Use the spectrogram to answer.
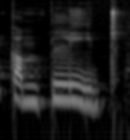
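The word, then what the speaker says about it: complete: तो कंप्लीट, तो यहाँ पर कंप्लीट करके इसको प्रोनाउंस ना करें, लॉन्ग होगा, रूल के अकॉर्डिंग कंप्लीट होगा, ना कि कंप्लीट।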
